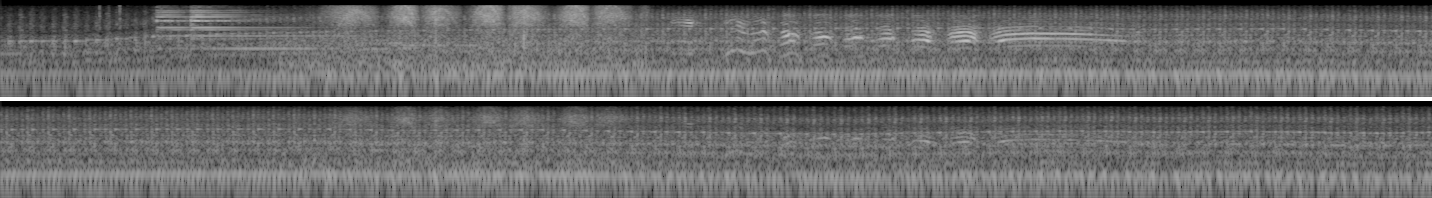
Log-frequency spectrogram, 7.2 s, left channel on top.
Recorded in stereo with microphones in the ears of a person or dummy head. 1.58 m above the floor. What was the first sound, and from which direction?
A whoosh, 75° left (ahead or behind).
